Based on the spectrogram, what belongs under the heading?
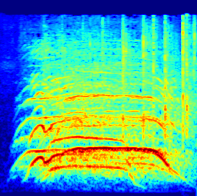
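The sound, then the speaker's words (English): A crowd lets out a loud, sustained cheer with high whoops and shouts, rising quickly, holding for about a second and a half, then tapering off. It is an audience at a Valentine's Day show, cheering when asked to cheer if they are in love. “Okay, give us a cheer if you are, and I don't really know how to put this, in love.”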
